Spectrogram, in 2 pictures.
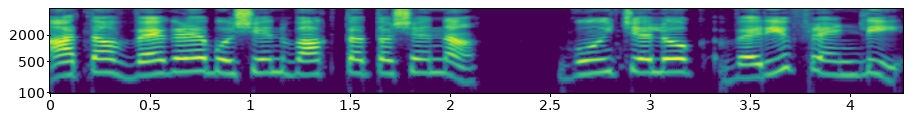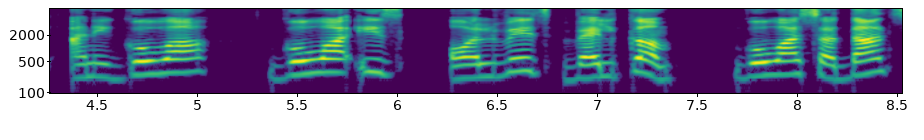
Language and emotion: Goan Konkani, neutral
